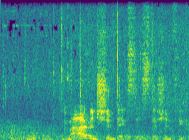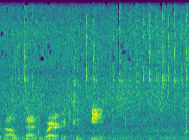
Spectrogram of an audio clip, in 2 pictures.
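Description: A young man talks animatedly into a close microphone.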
